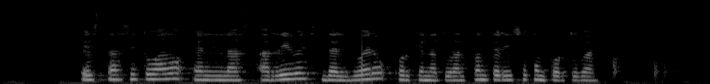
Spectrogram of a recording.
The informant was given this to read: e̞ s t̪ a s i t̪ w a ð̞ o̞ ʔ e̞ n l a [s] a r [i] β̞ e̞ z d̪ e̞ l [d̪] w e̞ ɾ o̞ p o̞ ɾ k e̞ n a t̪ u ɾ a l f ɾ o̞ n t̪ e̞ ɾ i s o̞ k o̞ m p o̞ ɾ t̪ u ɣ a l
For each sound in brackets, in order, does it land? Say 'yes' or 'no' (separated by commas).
yes, yes, yes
